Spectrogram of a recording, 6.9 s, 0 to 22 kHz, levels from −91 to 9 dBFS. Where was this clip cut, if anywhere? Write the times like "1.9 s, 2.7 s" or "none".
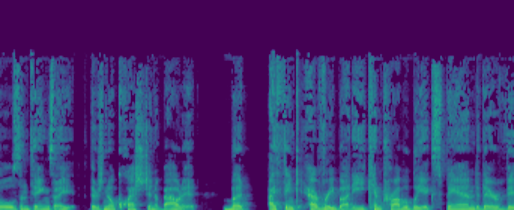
3.1 s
